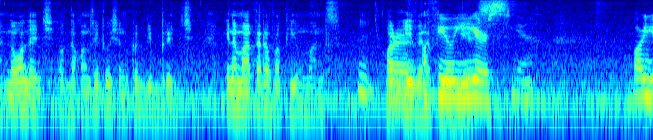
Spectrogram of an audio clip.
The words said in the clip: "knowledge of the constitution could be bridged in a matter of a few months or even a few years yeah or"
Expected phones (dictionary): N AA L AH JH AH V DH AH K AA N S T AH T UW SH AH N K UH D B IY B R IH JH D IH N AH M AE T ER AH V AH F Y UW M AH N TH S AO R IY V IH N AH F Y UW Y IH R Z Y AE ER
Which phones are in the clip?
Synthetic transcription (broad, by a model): N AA L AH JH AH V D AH K AA N S T AH T UW SH AH N K UH D B IY B R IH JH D IH N AH M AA T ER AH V AH F Y UW M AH N T S AO R IY V IH N AH F Y UW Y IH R S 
